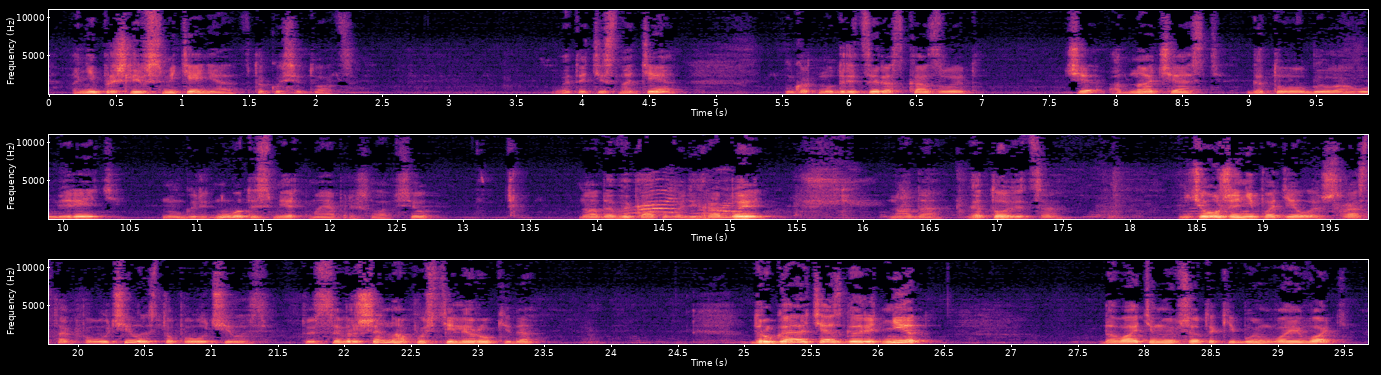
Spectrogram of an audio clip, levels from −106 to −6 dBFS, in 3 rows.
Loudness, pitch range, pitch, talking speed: -23 LUFS, 130-180 Hz, 150 Hz, 115 wpm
